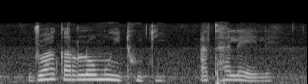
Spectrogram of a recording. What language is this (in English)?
Tswana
